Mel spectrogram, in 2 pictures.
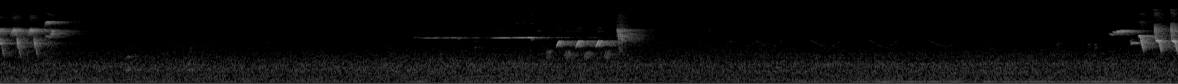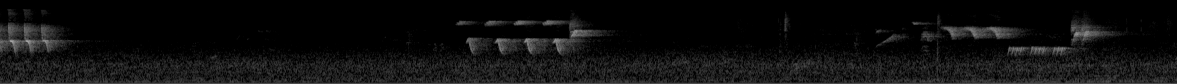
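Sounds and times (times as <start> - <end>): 
common nightingale Luscinia megarhynchos song: 0.0 - 23.5.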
